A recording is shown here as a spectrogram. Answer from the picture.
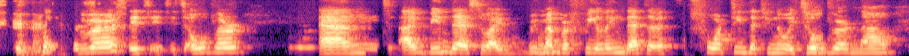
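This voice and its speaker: Speaking with a Hungarian accent, a woman of medium pitch talks at a fairly slow pace with fairly even intonation. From Hungary. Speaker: novelist and English teacher. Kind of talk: podcast interview.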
